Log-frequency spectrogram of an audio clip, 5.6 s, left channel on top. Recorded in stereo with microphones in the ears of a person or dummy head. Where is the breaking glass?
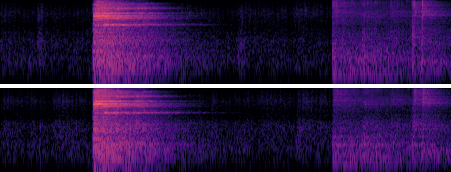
5° left (ahead or behind), 1.0 m.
